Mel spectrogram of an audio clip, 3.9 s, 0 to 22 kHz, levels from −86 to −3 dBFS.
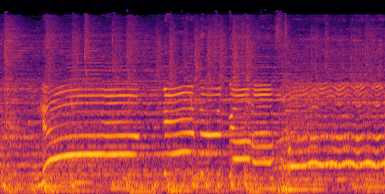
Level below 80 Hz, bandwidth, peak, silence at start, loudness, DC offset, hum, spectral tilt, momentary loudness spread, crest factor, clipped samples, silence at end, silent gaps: -34 dBFS; 17.5 kHz; -6 dBFS; 0 s; -17 LUFS; under 0.1%; none; -4 dB/octave; 2 LU; 12 dB; under 0.1%; 0 s; none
